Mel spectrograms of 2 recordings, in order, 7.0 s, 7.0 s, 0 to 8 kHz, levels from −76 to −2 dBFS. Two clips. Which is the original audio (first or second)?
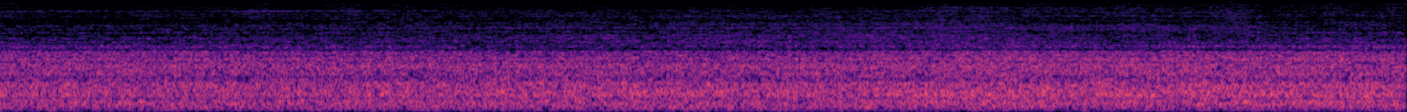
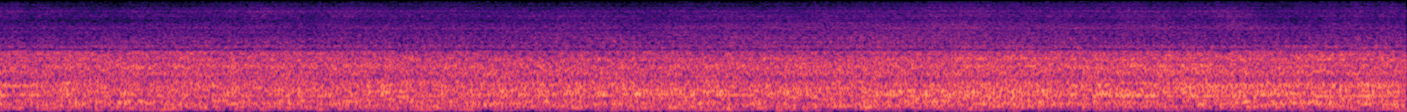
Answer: first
